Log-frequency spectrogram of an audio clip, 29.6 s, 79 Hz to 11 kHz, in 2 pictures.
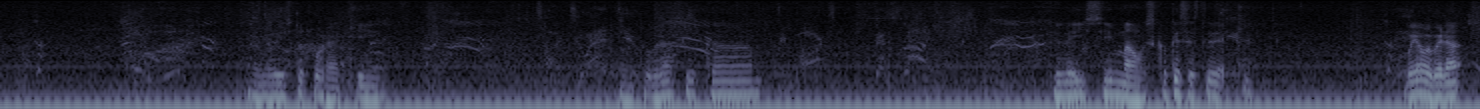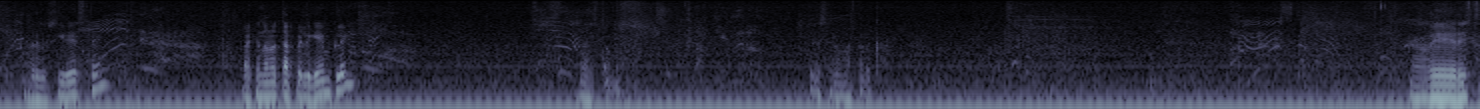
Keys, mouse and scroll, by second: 2.1-4.1 drag, 4.4 click, 5.9 click, 12.8 click, 14.0-20.2 drag, 22.5-27.0 drag.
